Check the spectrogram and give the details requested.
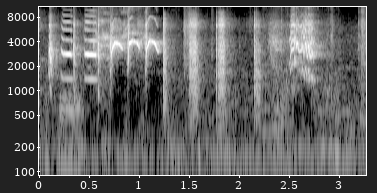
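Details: Javan myna in loud song used as a provocation for non-singing mynas: clear whistled phrases mixed with buzzy, grating notes, followed by several harsh rasping bursts and a final squeaky slurred call.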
